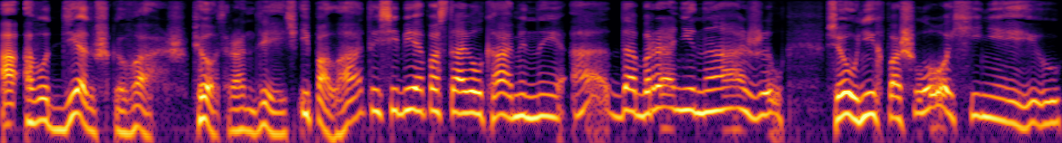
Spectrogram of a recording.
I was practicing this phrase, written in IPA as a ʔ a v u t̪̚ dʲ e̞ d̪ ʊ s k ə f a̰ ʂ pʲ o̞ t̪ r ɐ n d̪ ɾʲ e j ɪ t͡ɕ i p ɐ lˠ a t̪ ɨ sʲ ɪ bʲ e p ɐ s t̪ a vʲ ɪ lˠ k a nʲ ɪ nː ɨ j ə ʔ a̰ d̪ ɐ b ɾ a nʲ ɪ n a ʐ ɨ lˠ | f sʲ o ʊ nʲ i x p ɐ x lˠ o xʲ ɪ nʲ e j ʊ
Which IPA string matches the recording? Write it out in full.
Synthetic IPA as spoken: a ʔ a v o t̪̚ dʲ e̞ d̪ ʊ ʂ k ə v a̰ ʂ pʲ o̞ t̪ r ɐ n d̪ ɾʲ e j ɪ t͡ɕ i p ɐ lˠ a t̪ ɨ sʲ ɪ bʲ e p ɐ s t̪ a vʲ ɪ lˠ k a mʲ ɪ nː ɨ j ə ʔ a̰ d̪ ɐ b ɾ a nʲ ɪ n a ʐ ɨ lˠ | f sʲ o ʊ nʲ i x p ɐ ʂ lˠ o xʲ ɪ nʲ e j ʊ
